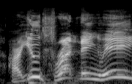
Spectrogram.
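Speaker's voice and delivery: put-on very high, outraged, indignant shriek. Retelling a man who blamed speaker for hitting his car: imitating someone screaming. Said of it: "if you scream as loud as you".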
